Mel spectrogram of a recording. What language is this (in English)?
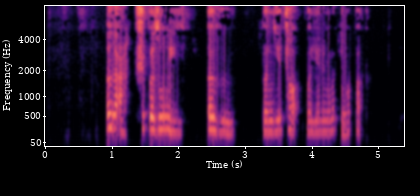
Ngombale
